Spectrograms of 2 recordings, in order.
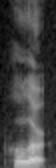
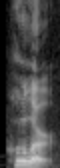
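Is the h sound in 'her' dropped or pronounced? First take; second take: dropped; dropped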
